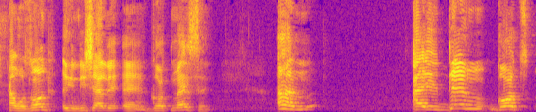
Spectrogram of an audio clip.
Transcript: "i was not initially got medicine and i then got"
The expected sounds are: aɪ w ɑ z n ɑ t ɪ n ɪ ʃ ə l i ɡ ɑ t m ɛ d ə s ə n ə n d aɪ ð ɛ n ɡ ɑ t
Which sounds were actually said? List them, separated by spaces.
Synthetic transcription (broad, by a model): aɪ w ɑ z n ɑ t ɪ n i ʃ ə l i ɡ ɑ t m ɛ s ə ə n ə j d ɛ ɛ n ɡ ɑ t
